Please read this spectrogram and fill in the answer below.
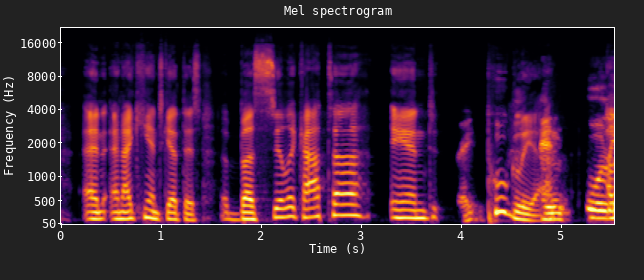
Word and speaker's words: Basilicata: Can you give us the right pronunciation for that? Yes, it's Basilicata and Puglia.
